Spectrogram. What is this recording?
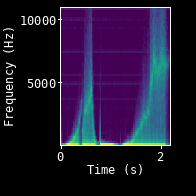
handplayed bass sounds on a korg polysix. fast and short played with cutoff and resonance variables.
bassline, korg, synthe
